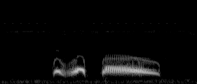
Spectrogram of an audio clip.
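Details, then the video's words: Wild spotted dove cooing as a lure for birds that seldom call: a short double-note coo leads into a sustained, softly sinking note lasting about half a second. A faint insect drone runs underneath. "SUAR PANCINGAN TERKUKUR LIAR cocok untuk mancing p!kat mal4s buny1"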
